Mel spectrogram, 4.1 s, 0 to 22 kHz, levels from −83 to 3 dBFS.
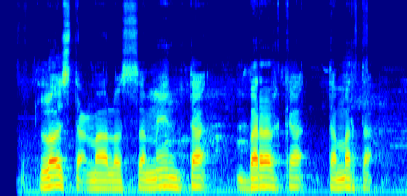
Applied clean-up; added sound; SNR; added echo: none; none; none; none.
